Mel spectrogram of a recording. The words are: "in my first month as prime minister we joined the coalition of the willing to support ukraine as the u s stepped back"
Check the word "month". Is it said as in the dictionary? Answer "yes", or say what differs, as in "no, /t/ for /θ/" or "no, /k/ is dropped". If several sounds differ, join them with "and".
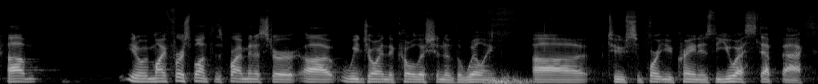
yes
